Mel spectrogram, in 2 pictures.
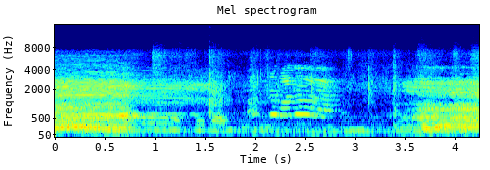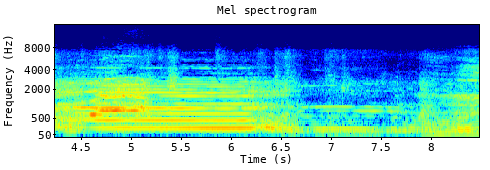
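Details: Friesian cow, first-calver with a bull calf, at a dairy farm in Bhangura, Pabna, Bangladesh; people talk early on, then a long, steady, flat-pitched moo holds for nearly two seconds before more voices.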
